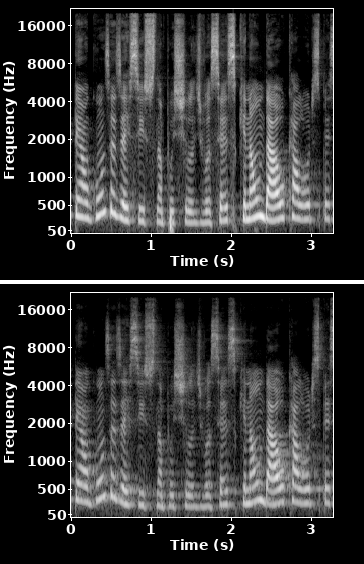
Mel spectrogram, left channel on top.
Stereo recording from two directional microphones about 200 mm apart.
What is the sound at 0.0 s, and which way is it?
A woman's voice, 40° left (ahead or behind).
